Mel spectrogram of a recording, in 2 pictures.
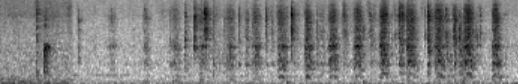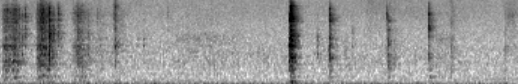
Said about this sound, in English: So now I need to feed the inner cable through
